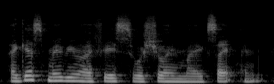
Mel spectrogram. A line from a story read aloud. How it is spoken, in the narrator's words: Vicki laughed, passing the incident off lightly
